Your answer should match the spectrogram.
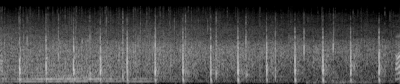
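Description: Studio audience applauding a correct answer, with sharp individual hand claps standing out from the general clapping. The applause slowly tails off toward the end.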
